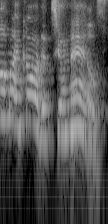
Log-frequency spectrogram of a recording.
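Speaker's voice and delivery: very high, exaggerated, put-on girly voice. Recounting how a woman described herself and her looks, mock girly voice. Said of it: "she puts on what I heard as a mock girly voice".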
